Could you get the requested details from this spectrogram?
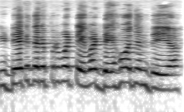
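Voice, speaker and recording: Actress as a sharp-tongued mother-in-law in a web drama, high voice, reproachful, nagging. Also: fast, lightly acted. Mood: scolding. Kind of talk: web series family drama acting.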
